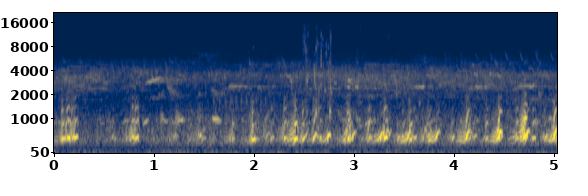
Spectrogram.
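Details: Chorus of male moor frogs at a spring breeding pond, calls made with vocal sacs during mating: quick muffled pulses, roughly three per second, loosely rhythmic, with a few thin whistled notes high in the background.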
